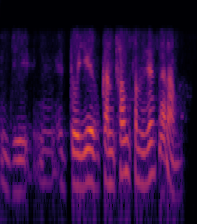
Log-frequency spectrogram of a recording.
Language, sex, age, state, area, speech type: Urdu, male, 30-45, Jharkhand, urban, conversation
